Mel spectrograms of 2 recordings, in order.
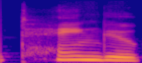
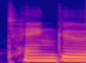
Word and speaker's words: Tengu: Yeah, it's called the Tengu Club. Tengu is spelled Tengu.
